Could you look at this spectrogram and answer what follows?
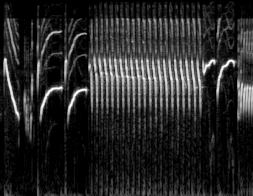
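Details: Canary in full song, a champion long-roller used as a training master for songbirds: swooping down-slurred and up-curled whistles, then a long rapid rolling trill of bright beaded notes, ending in short rising whistles.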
